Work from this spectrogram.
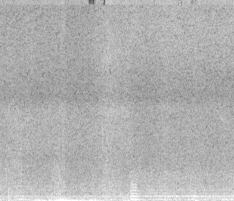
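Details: Honey bees from a massive wild hive during capture, their dense humming buzz steady throughout, with deep thumping rumbles near the start and a sharper swell in the middle.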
